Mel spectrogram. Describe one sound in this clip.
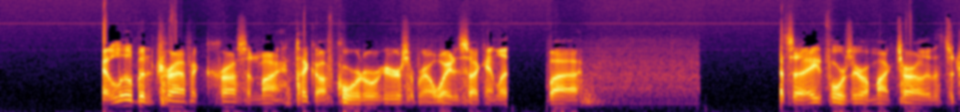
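A man talks calmly and close through a headset microphone.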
